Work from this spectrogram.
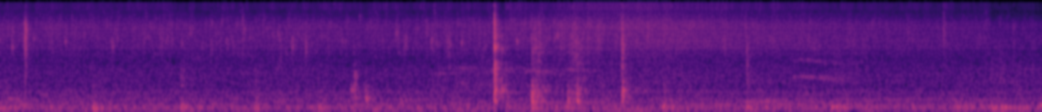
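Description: Onions and black pepper frying in a pan, a continuous close sizzle with scattered spatters and a few sharp clinks of stirring.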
